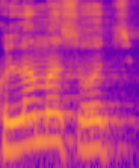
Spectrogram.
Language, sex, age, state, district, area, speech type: Gujarati, male, 45-60, Gujarat, Amreli, rural, spontaneous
